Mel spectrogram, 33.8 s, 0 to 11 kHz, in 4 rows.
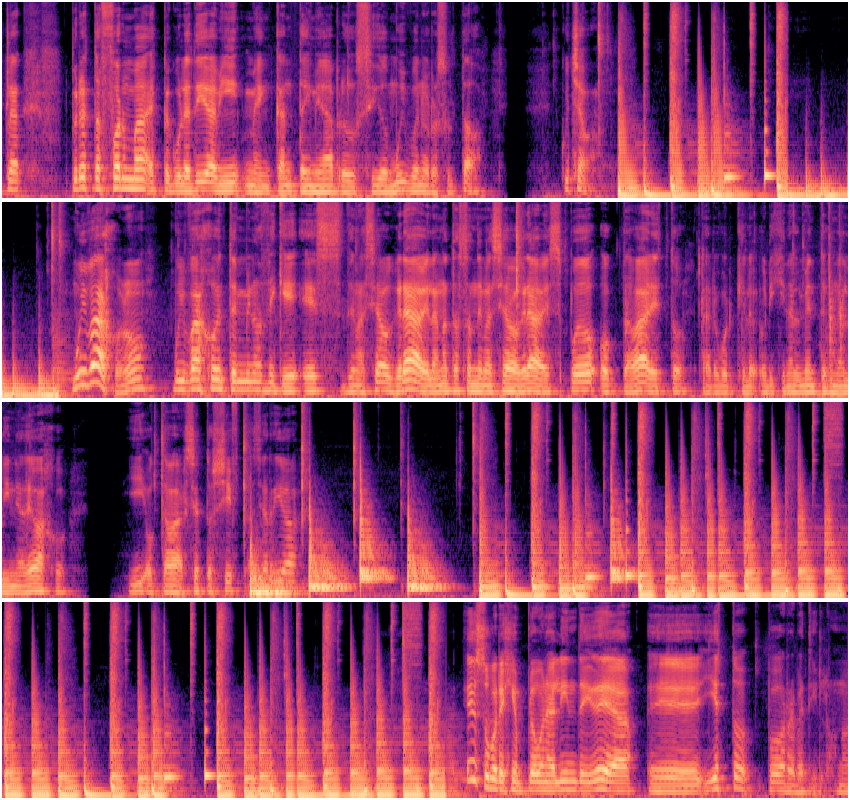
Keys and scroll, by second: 9.0 space, 13.6 b, 15.0 alt+a, 16.7 super+a, 19.4 shift+Up, 20.9 shift+Down, 21.7 shift+space, 22.5 shift+space, 23.0 shift+Up.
